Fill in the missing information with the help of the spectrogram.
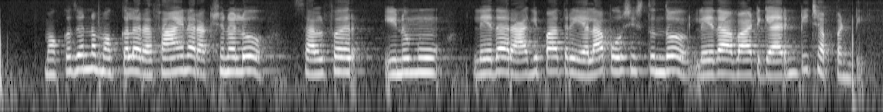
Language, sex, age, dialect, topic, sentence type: Telugu, female, 18-24, Utterandhra, agriculture, question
